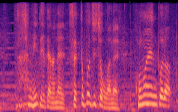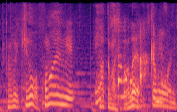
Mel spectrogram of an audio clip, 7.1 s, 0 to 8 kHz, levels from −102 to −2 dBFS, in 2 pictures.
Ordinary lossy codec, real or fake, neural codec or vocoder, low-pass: AAC, 32 kbps; fake; codec, 16 kHz, 2 kbps, X-Codec, HuBERT features, trained on general audio; 7.2 kHz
